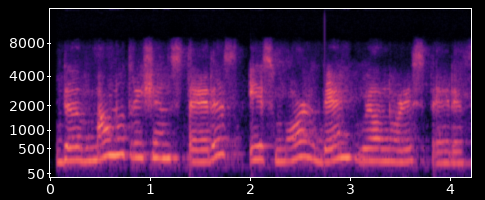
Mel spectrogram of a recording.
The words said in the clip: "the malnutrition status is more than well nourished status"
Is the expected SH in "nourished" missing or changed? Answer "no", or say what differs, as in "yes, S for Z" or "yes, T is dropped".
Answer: yes, SH is dropped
